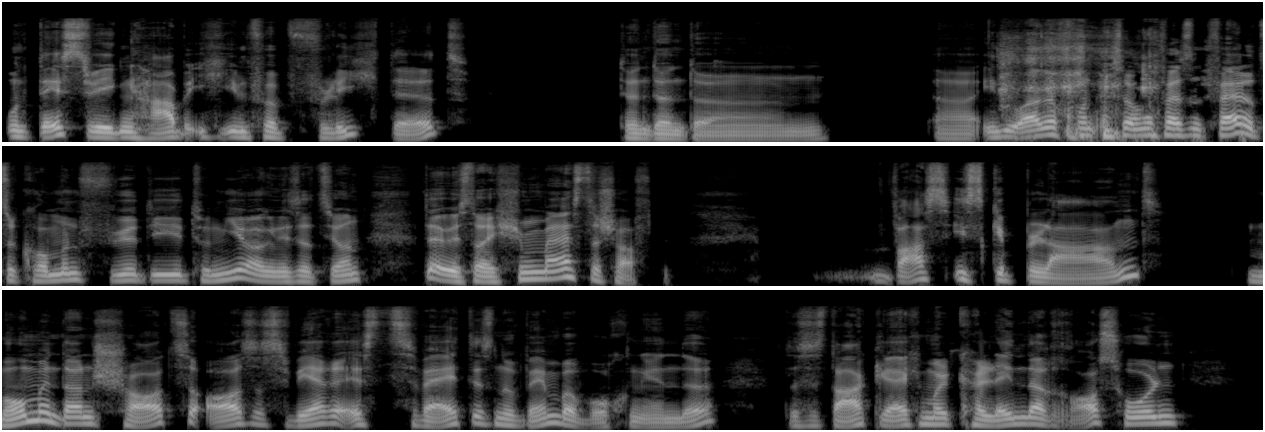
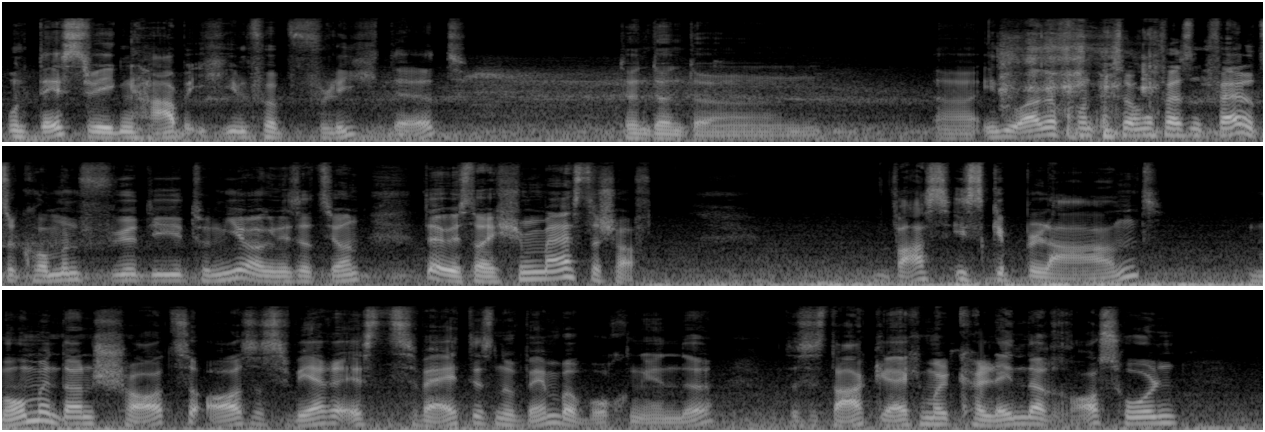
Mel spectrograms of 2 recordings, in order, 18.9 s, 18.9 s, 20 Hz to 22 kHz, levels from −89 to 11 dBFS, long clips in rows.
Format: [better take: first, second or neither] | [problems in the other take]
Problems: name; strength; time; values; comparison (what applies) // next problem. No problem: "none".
first | wind in the background; noticeable; throughout; 15 dB below the speech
